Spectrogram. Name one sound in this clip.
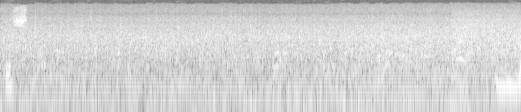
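Light footsteps patter softly.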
